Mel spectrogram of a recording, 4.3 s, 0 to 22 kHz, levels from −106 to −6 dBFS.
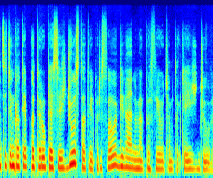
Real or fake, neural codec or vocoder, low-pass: fake; codec, 44.1 kHz, 2.6 kbps, DAC; 19.8 kHz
